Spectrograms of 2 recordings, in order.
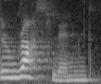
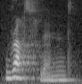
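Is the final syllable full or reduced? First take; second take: reduced; reduced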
